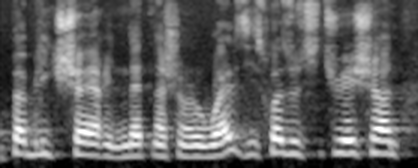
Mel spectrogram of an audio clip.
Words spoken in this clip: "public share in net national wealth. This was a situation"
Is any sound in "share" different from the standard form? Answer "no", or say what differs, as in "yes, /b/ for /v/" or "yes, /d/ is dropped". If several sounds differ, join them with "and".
no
